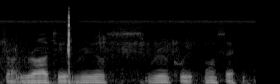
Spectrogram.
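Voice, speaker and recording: A man's voice: low voice, flat delivery, fairly quick. A man chats casually as a fishing companion on a boat, picked up by his partner's action camera. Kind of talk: casual chat while fishing. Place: outdoors on a small boat on a river. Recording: noisy outdoor boat audio.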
